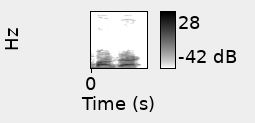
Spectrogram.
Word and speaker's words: Bohnsack: Yeah, Bohnsack.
